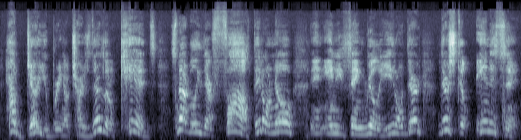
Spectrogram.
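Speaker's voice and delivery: high, whiny mock of a scolding judge. Ranting man mocks the judge scolding the parents, high and whiny.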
